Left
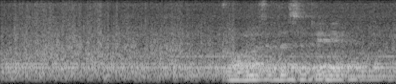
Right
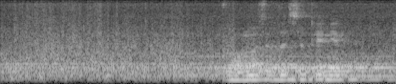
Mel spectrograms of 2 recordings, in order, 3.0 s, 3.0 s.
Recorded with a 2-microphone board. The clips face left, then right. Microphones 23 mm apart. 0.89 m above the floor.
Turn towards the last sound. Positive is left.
turn(degrees=-30)  # may be behind; listen again after turning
